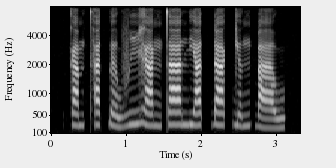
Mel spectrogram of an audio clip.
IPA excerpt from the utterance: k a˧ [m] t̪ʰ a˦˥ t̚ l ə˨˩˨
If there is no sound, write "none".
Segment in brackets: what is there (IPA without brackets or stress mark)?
m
